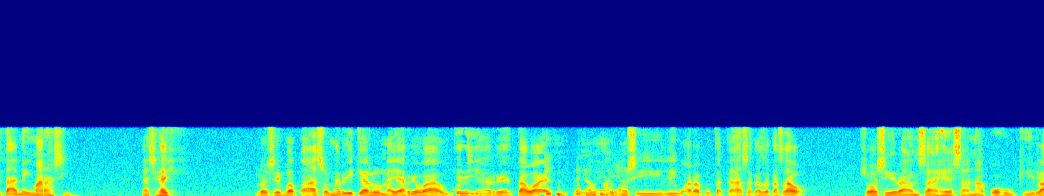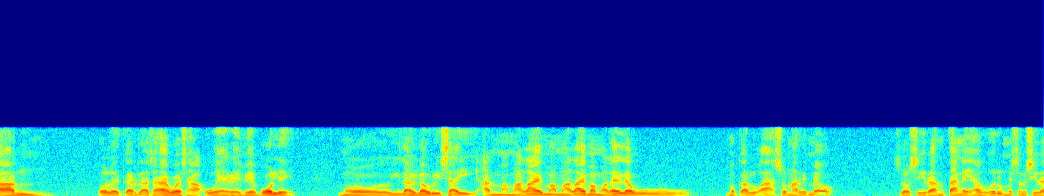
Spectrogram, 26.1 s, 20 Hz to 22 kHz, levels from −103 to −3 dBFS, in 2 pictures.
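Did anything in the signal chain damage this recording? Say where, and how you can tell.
Yes. A second voice leaks through at 5.64–5.96 s, faint, and 6.84–7.8 s, only slightly below the speech: other side's voice leaking through, likely residual loudspeaker echo the call's echo canceller missed.

The speech dips by roughly 10 dB at 6.77–6.96 s and 7.15–7.32 s, during that overlap. This is speech suppressed in double talk, likely with the echo canceller turning everything down at once.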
